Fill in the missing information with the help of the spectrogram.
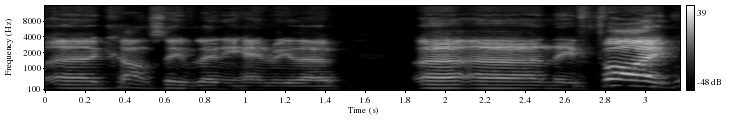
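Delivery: normal talking voice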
